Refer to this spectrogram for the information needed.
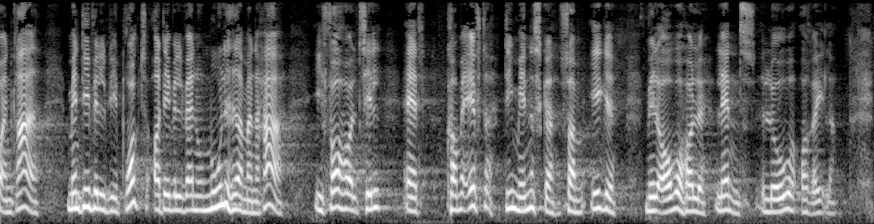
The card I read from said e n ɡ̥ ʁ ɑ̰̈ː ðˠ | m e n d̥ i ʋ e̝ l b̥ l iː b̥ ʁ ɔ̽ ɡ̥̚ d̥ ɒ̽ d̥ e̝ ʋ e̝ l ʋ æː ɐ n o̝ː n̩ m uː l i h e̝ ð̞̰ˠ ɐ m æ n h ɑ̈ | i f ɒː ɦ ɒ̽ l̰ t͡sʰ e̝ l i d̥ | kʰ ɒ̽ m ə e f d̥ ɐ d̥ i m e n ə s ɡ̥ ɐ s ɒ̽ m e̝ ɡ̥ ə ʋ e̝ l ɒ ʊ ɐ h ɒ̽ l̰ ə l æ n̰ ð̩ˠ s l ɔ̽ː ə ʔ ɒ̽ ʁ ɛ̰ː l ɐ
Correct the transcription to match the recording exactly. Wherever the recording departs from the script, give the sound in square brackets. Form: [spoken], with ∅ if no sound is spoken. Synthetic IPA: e n ɡ̥ ʁ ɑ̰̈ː ðˠ | m e n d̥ i ʋ e̝ l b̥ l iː b̥ ʁ ɔ̽ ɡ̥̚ d̥ ɒ̽ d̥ e̝ ʋ e̝ l ʋ æː ɐ n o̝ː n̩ m uː l i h e̝ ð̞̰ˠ ɐ m æ n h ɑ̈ | i f ɒː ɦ ɒ̽ l̰ t͡sʰ e̝ l [æ] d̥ | kʰ ɒ̽ m ə e f d̥ ɐ d̥ i m e n ə s ɡ̥ ɐ s ɒ̽ m e̝ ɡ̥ ə ʋ e̝ l ɒ ʊ ɐ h ɒ̽ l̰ ə l æ n̰ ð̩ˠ s l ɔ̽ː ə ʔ ɒ̽ ʁ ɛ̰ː l ɐ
